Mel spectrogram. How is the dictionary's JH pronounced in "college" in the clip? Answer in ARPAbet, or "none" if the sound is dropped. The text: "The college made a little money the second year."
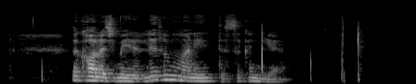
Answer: JH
